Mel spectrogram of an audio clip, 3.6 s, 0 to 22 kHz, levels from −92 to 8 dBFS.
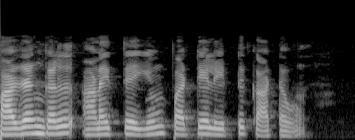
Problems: background sounds at intervals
